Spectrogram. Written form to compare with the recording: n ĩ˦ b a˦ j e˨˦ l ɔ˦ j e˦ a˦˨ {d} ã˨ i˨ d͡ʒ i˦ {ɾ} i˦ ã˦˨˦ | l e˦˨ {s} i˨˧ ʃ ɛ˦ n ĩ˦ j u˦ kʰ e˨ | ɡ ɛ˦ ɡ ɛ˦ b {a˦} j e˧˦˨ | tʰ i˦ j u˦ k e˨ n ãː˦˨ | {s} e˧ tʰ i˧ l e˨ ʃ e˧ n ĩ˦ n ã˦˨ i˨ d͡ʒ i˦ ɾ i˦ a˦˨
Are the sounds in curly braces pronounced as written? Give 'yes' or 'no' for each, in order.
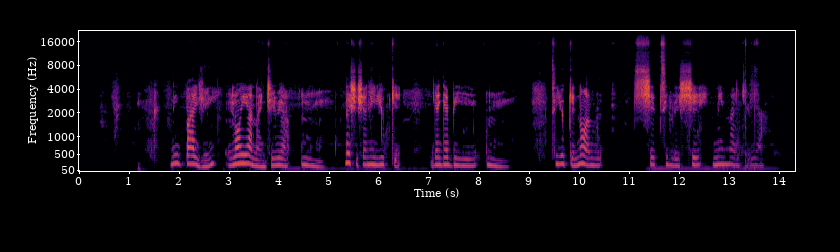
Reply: no, yes, no, no, no

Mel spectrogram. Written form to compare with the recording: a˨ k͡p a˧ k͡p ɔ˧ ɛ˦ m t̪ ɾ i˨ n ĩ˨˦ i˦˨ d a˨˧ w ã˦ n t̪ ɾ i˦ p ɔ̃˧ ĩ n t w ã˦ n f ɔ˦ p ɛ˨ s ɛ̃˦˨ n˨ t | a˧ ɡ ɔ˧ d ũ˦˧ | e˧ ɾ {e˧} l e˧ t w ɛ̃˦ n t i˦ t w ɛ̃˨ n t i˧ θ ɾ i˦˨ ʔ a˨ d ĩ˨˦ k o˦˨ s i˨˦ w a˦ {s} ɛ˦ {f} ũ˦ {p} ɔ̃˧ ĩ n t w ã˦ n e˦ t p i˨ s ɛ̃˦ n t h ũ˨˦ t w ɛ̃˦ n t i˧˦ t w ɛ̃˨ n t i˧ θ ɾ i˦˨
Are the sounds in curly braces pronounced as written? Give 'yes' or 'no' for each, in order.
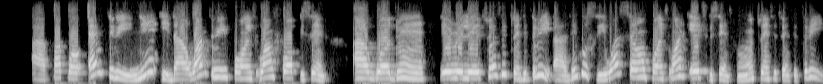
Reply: yes, yes, no, yes

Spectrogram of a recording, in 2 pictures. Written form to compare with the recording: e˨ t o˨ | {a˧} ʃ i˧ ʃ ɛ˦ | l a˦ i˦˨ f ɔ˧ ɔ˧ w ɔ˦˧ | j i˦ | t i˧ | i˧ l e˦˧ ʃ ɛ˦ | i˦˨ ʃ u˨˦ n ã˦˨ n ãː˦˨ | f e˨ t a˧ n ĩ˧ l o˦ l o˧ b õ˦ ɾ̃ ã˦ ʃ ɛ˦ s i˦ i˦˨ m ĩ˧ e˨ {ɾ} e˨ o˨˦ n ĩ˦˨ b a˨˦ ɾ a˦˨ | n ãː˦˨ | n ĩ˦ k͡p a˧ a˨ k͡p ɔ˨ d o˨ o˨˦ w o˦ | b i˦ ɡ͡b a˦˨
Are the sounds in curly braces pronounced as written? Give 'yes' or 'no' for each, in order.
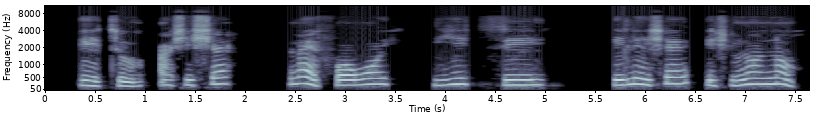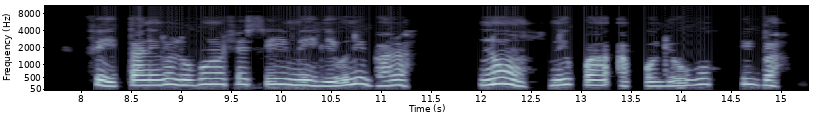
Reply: yes, no

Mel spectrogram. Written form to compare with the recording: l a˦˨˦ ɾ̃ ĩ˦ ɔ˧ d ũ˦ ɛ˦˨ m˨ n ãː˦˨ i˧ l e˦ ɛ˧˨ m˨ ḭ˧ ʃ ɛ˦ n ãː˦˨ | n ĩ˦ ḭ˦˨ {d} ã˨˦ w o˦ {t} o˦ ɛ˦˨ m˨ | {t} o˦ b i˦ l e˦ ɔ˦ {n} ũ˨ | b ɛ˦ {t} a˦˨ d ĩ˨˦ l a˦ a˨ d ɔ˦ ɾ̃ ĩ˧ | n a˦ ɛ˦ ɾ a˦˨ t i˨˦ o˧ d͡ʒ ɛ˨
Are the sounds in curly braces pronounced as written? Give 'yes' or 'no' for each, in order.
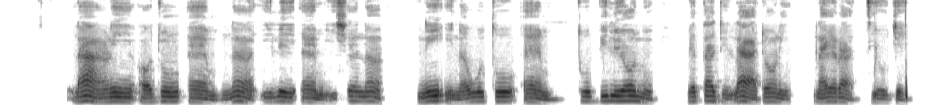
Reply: no, yes, yes, yes, yes

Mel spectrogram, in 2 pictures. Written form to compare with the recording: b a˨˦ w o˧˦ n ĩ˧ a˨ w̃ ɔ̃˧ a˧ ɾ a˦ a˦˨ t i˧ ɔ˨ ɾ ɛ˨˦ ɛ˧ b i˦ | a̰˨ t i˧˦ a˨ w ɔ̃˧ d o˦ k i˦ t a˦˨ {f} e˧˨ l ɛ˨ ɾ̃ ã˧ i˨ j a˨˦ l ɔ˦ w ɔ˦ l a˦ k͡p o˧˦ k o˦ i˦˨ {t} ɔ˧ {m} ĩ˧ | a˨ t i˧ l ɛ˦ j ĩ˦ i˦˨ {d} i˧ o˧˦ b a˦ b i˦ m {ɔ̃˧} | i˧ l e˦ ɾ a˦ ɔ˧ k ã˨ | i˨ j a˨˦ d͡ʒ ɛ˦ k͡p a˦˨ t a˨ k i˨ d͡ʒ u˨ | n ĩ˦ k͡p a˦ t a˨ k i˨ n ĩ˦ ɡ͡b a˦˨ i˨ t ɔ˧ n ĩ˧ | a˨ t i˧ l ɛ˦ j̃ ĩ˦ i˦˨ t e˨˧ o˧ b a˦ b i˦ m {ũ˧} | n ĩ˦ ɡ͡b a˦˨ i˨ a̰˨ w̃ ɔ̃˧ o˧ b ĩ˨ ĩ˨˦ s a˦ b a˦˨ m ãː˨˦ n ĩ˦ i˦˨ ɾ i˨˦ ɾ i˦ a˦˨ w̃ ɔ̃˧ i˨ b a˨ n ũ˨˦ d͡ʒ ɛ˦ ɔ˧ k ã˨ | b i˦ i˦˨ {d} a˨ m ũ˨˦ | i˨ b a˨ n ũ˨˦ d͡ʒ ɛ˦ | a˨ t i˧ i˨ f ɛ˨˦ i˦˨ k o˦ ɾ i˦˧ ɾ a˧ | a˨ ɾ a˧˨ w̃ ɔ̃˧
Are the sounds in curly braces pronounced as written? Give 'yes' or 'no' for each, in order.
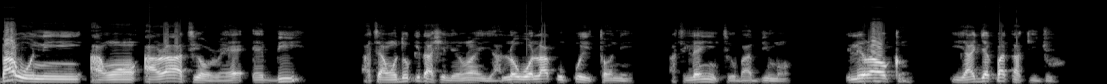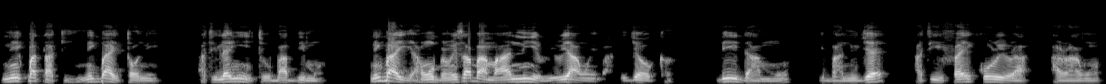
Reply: no, yes, no, no, yes, no, yes

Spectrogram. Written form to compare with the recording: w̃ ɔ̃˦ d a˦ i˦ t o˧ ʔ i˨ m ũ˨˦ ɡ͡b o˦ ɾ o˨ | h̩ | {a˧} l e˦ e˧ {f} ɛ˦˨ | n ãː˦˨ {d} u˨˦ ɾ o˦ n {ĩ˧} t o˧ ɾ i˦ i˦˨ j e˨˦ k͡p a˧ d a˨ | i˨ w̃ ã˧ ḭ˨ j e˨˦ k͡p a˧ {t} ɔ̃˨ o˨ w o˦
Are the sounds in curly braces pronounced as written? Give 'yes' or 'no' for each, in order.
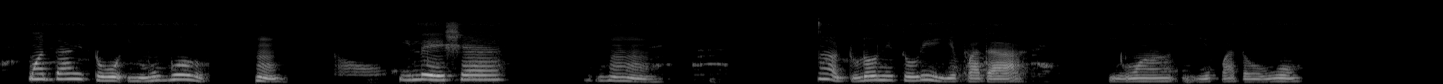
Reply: no, no, yes, yes, no

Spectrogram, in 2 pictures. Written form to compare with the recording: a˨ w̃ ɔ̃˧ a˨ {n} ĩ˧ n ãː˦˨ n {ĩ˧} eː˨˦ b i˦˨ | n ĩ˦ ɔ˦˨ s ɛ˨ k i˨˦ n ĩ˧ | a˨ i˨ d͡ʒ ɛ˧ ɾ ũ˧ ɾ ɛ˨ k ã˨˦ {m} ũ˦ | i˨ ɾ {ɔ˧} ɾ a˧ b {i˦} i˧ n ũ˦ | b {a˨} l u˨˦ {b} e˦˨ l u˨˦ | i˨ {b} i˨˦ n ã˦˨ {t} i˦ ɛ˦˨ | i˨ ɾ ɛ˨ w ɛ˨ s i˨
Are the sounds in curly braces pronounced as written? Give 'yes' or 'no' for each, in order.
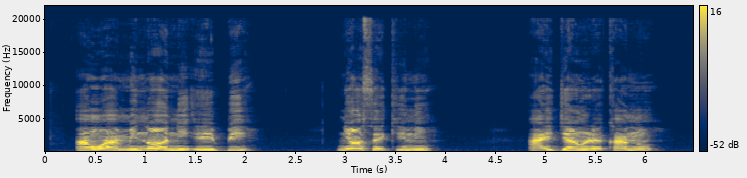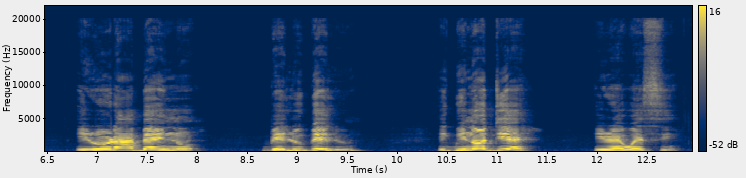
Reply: no, yes, no, no, no, no, yes, no, no

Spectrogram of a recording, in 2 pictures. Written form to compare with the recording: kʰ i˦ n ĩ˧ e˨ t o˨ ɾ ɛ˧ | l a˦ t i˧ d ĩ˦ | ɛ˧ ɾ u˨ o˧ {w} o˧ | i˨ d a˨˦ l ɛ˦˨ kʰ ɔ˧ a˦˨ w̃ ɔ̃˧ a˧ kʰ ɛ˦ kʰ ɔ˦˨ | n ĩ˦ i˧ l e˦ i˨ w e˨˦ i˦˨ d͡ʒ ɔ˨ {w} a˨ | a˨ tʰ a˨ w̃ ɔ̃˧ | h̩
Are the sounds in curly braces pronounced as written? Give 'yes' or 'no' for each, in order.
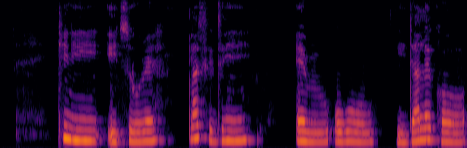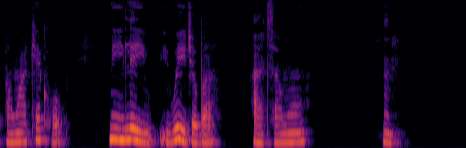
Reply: yes, no

